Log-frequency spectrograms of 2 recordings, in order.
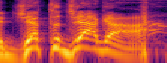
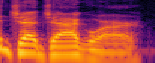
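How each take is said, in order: First: "Jet to Jaga" punched out as JET-to JA-ga; playful Japanese pronunciation. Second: "Jet Jaguar" as jet JAG-war; usual English pronunciation. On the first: Guest showing his fun-mood way, playful Japanese version. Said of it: "if I'm in a fun mood". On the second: Guest giving his everyday way, English JAG-war. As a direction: say "Jaguar" plainly in two syllables. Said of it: "I say Jet Jaguar". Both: Shown as a demonstration.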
